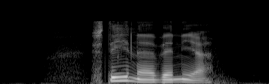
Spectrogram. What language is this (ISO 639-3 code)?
nor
